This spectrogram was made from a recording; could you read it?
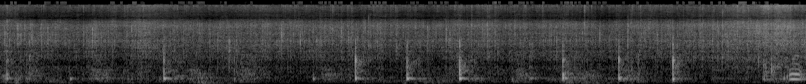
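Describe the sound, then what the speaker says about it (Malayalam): Chopped onions and curry leaves frying in a pan for a Kerala-style egg curry, a steady close sizzle with scattered sharp clicks of a spoon stirring against the pan. "ഇനി നമുക്ക് അരിഞ്ഞ് വെച്ചിരിക്കുന്ന സവാള ഇട്ട് കൊടുക്കാം ഈ കരിവേപ്പിലയും കൂടി അതിലൂടെ ഇട്ട് കൊടുക്കാം"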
